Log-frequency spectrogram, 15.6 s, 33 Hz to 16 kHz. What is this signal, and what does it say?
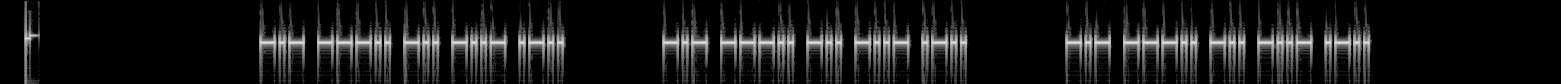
Morse code, heard as a keyed tone, about 25 wpm, 700 Hz. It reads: K8DXL K8DXL K8DXL
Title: USA Call Signs - 5 Characters - Repeated 3x - 25wpm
